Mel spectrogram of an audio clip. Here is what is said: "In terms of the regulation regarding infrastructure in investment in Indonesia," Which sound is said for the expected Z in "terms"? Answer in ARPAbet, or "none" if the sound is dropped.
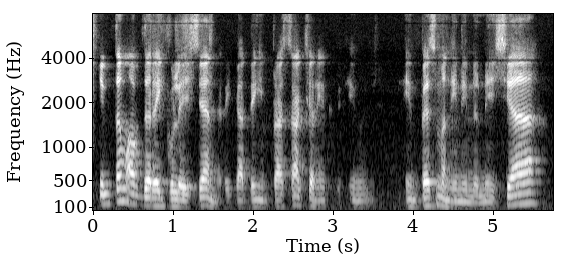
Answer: none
